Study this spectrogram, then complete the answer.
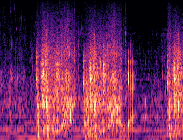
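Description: Water being scooped from a source block in the Minecraft video game, heard as several short liquid splashes and sloshes in separate bursts, close and moderately loud with no speech over them.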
